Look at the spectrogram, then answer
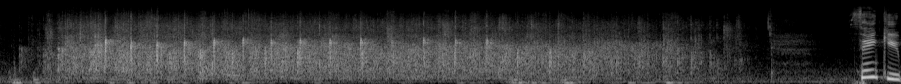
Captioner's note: applause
